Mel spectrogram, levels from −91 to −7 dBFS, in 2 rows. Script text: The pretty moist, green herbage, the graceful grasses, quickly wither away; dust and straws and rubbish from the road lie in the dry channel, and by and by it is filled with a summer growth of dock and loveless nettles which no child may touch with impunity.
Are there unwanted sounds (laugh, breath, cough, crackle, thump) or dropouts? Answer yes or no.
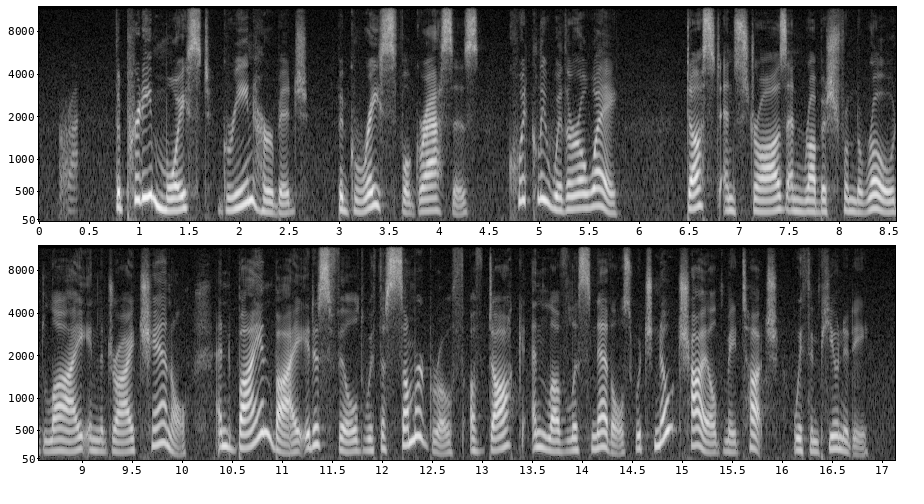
yes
